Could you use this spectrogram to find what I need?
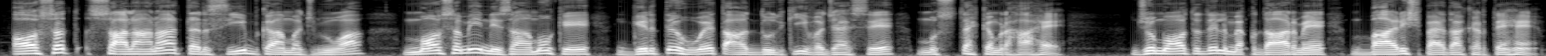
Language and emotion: Urdu, neutral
